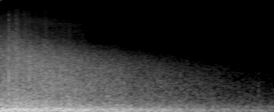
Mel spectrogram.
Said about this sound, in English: I lit the fuse and held the stick in my hand, giving the vamps a chance to get close. As things started to go black, I tossed the stick. The explosion was wondrous.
